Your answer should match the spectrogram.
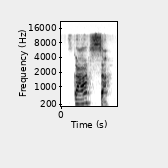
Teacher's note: Es una consonante oclusiva velar sorda, ¿no? Por su punto, modo y acción de las cuerdas vocales.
